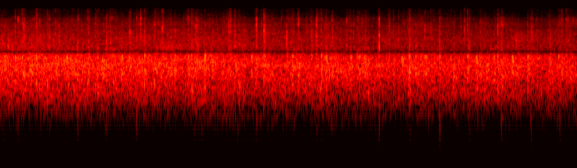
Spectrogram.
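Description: Steady applause from an audience at a literary translation event, a continuous even patter of many hands, fairly distant and soft, with no talk over it.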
